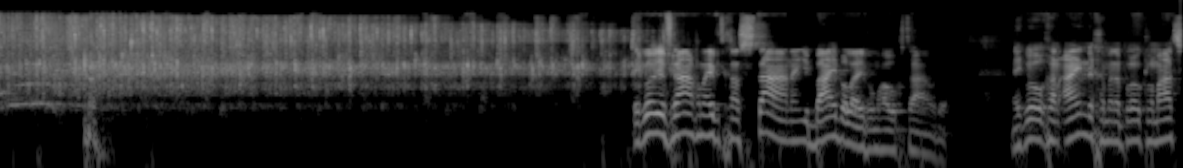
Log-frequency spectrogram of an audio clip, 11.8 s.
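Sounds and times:
audience applause: 0.0s - 6.8s
speech: 6.4s - 9.6s, 10.2s - 11.8s.

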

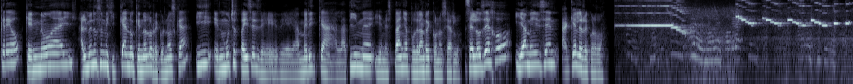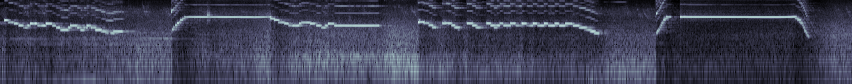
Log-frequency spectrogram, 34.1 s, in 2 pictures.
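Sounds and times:
speech: 0.0s - 12.2s
knife sharpener's pan flute whistle: 12.3s - 19.8s, 20.4s - 33.4s.

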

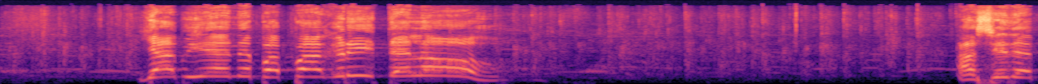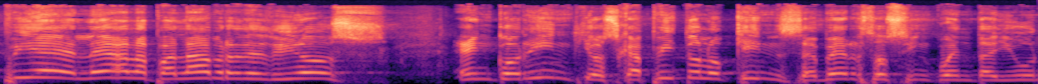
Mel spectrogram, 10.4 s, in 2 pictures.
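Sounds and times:
audience applause: 0.0s - 5.0s
speech: 0.7s - 2.6s, 4.8s - 10.3s.

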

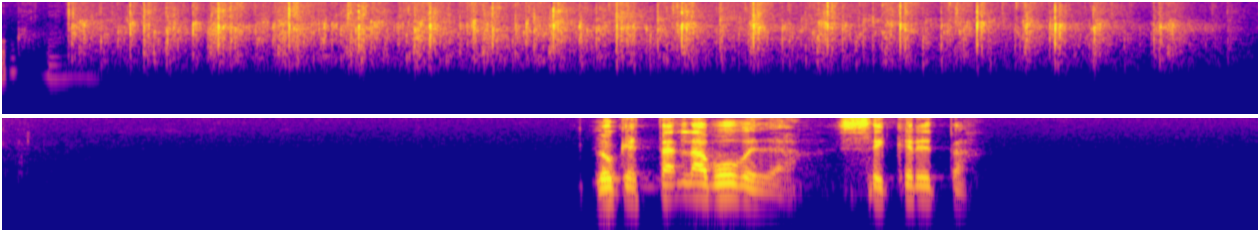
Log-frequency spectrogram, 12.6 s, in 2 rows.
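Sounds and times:
audience applause: 0.3s - 6.4s
speech: 9.3s - 11.2s.

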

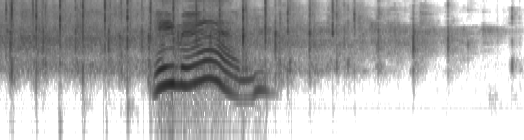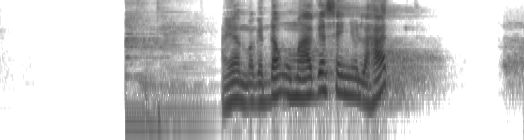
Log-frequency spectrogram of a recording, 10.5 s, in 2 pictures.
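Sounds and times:
audience applause: 0.0s - 5.1s
speech: 1.5s - 2.9s, 7.5s - 9.3s.

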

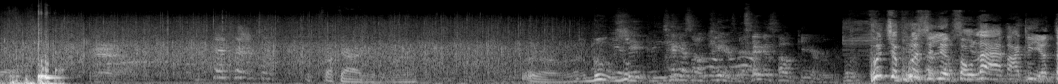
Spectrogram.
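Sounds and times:
speech: 0.4s - 0.8s, 3.3s - 4.4s, 5.2s - 10.5s
crowd applause: 0.7s - 6.4s.

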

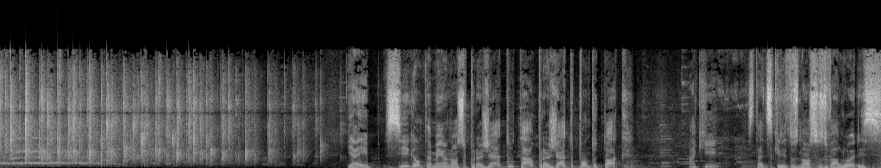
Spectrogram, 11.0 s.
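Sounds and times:
applause: 0.0s - 4.4s
speech: 4.4s - 8.0s, 8.6s - 11.0s.

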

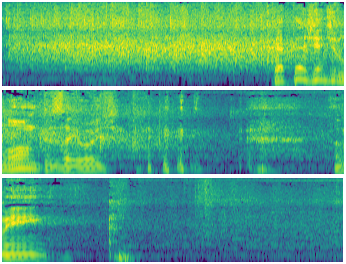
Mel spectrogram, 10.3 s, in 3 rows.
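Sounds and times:
audience applause: 0.0s - 6.1s
speech: 2.7s - 6.1s, 6.8s - 8.0s
laughter: 4.5s - 6.2s.

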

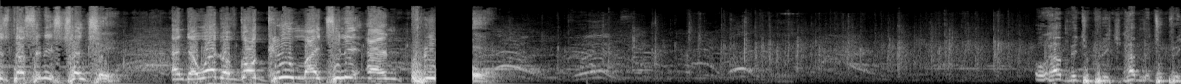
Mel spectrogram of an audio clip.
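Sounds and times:
speech: 0.3s - 4.4s, 10.4s - 11.8s
audience clapping: 5.1s - 11.8s.

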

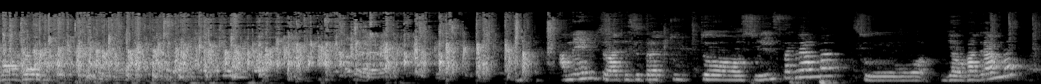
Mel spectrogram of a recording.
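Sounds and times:
live audience applause: 0.0s - 5.6s
speech: 5.7s - 10.2s.

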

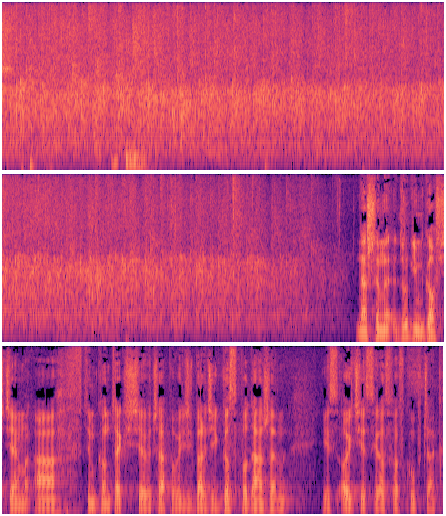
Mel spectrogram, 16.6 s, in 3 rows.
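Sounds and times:
applause: 0.0s - 9.9s
speech: 10.0s - 16.5s.

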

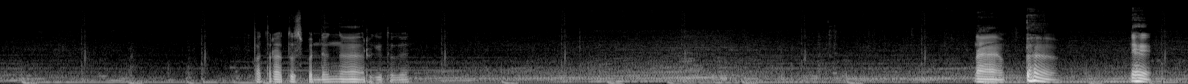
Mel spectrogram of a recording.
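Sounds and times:
car engine and road noise inside a moving car: 0.0s - 11.8s
speech: 2.6s - 4.3s, 9.8s - 10.1s.

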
